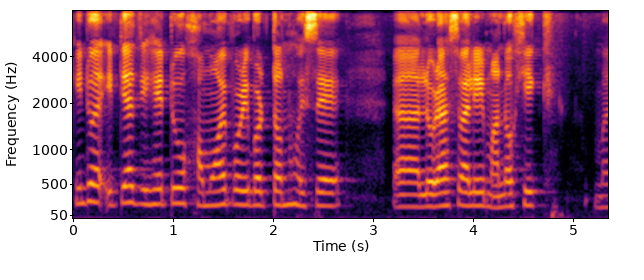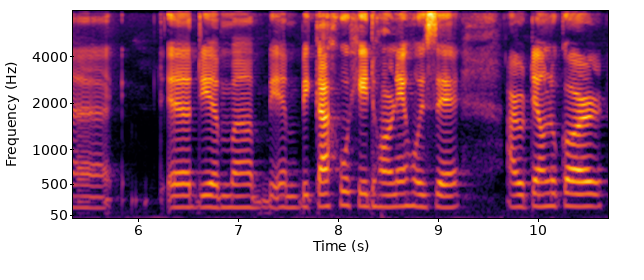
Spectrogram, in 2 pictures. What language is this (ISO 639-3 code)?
asm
